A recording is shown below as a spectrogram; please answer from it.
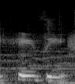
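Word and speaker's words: Hazie: Then I have Hazy, spelled H-A-Z-I-E, Hazy, and this one's a weather word name.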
